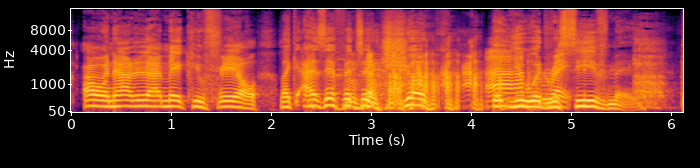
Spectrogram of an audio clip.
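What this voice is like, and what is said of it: Put-on Boston accent. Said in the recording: “your Boston accent requires you sticking your tongue through your teeth”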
